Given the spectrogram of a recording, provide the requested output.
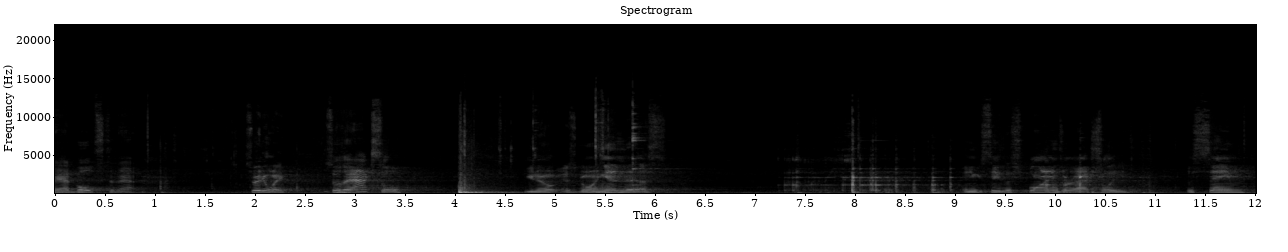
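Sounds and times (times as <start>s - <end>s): metal clinking with ringing tone: 7.2s - 10.8s.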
